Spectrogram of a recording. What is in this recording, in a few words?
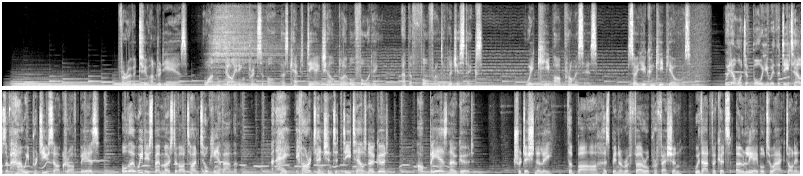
male british voiceover corporate narration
